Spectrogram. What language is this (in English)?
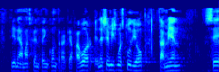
Spanish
